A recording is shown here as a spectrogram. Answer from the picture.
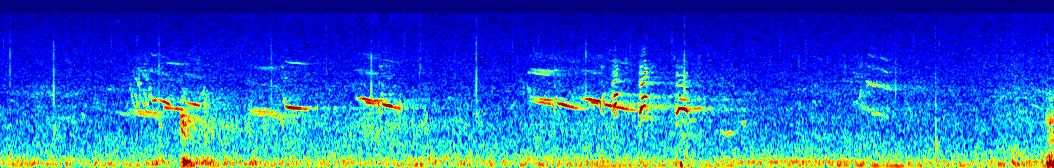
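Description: Birds calling faintly: scattered short calls that fall in pitch, with a quicker run of calls a little past the middle.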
